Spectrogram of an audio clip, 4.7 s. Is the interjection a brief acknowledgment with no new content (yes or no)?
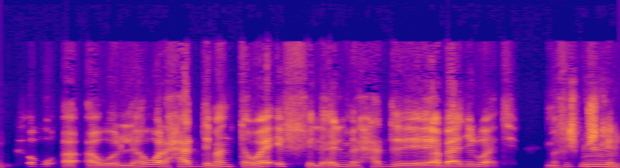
no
